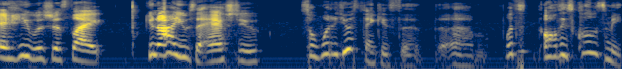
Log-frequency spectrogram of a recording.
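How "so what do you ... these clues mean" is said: quiet, gentle voice. Retelling how Steve turned to the camera: soft voice imitating Steve. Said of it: "he got the soft voice".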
